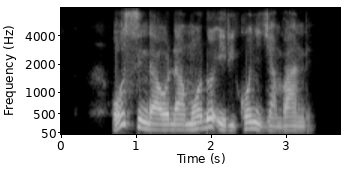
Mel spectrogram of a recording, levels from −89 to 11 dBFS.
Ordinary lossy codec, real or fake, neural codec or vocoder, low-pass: Opus, 16 kbps; real; none; 7.2 kHz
